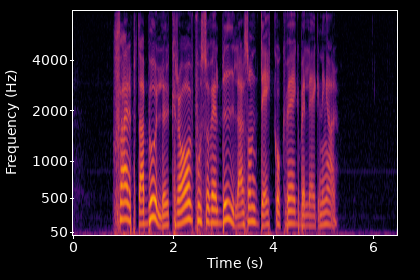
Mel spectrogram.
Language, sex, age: Swedish, female, 54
